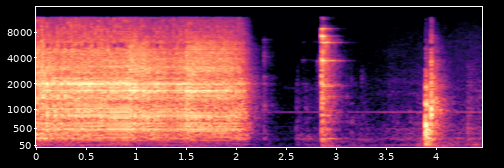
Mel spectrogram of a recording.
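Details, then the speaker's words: Ryobi impact driver, a few years of hard use, reassembled after a teardown that showed almost no wear, normal versus high speed: a fast, harsh rattling hammer for about two seconds, then a stop with a couple of clicks; normal impact mechanism. "so that sounds fairly so not exactly the most linear speed and it almost seems like it's got more torque before it kicks over to that high speed they're just"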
